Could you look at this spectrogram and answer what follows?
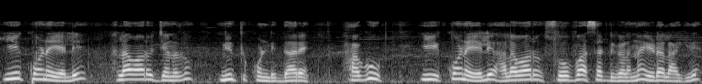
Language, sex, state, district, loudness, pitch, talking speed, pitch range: Kannada, male, Karnataka, Bangalore, -13 LUFS, 210 Hz, 110 wpm, 180-230 Hz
